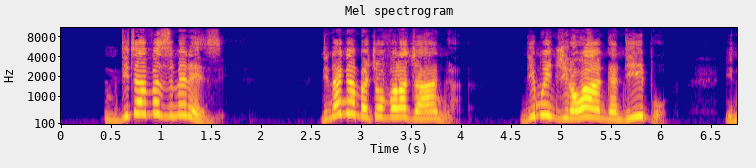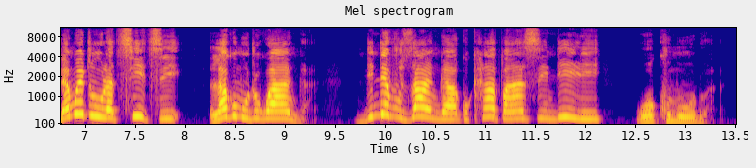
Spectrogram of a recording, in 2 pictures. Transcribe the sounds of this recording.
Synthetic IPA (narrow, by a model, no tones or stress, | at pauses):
nditaɱvazimɛnɛːzi | ndinaŋambat͡ʃɔvɔlat͡ʃaŋɡa̰ | ndimwind͡ʒiɾɔwaŋɡandipɔ | ndinamwɛtulat͡sʰit͡sʰi | lak̬umut̬ukwaŋɡa̰ | ndindɛvuzaŋɡakukʰalapansindili | wɔkʰumuːɗwa̰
